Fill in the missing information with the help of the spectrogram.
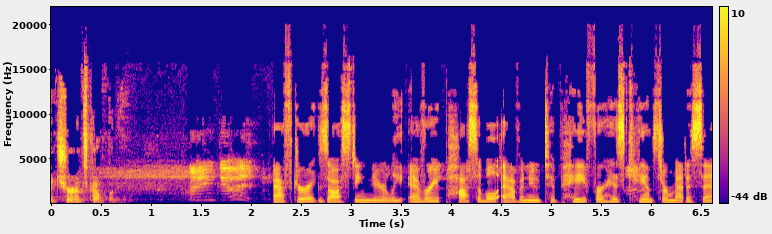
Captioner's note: voice-over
